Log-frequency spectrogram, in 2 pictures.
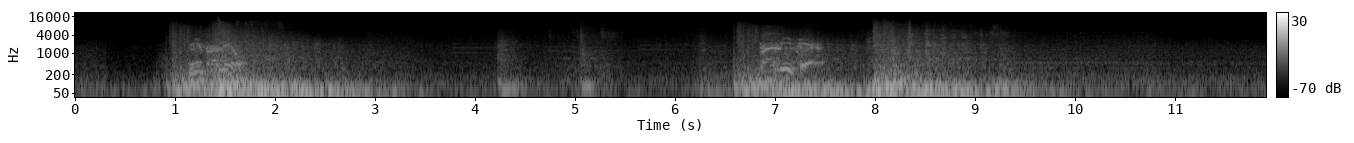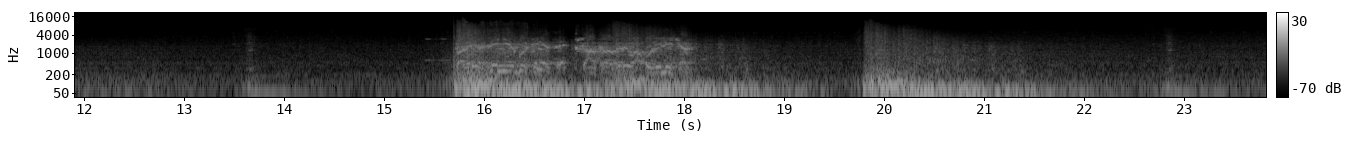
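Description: Tank cannons fire and shells burst with deep, booming blasts.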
